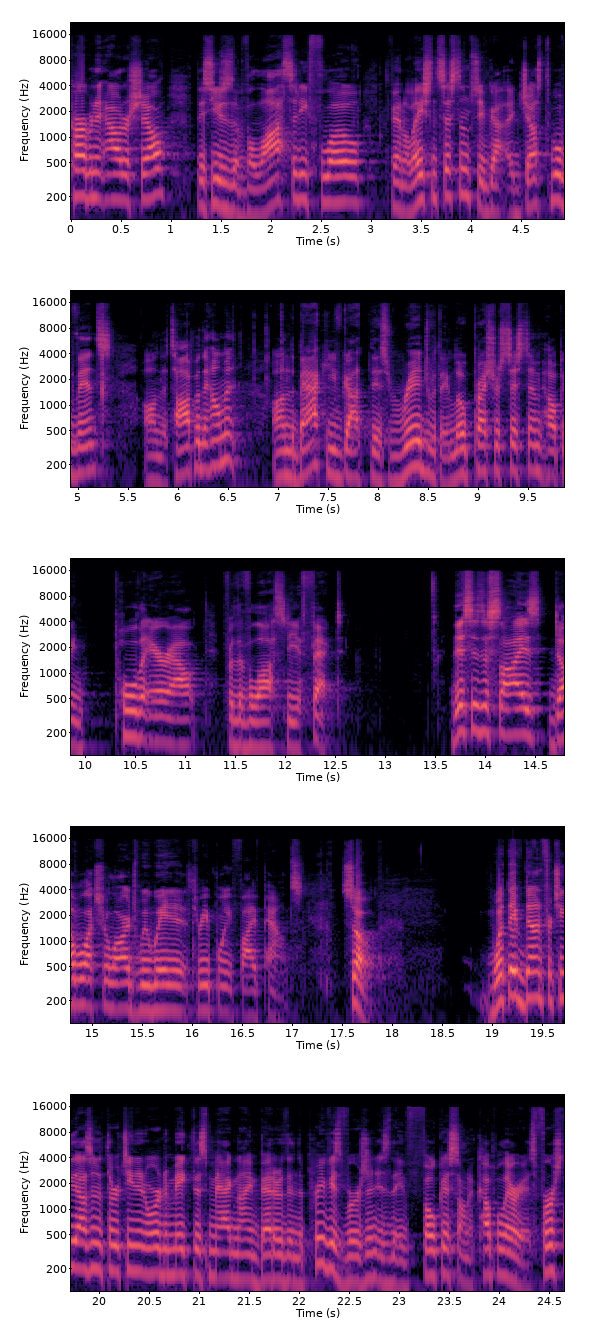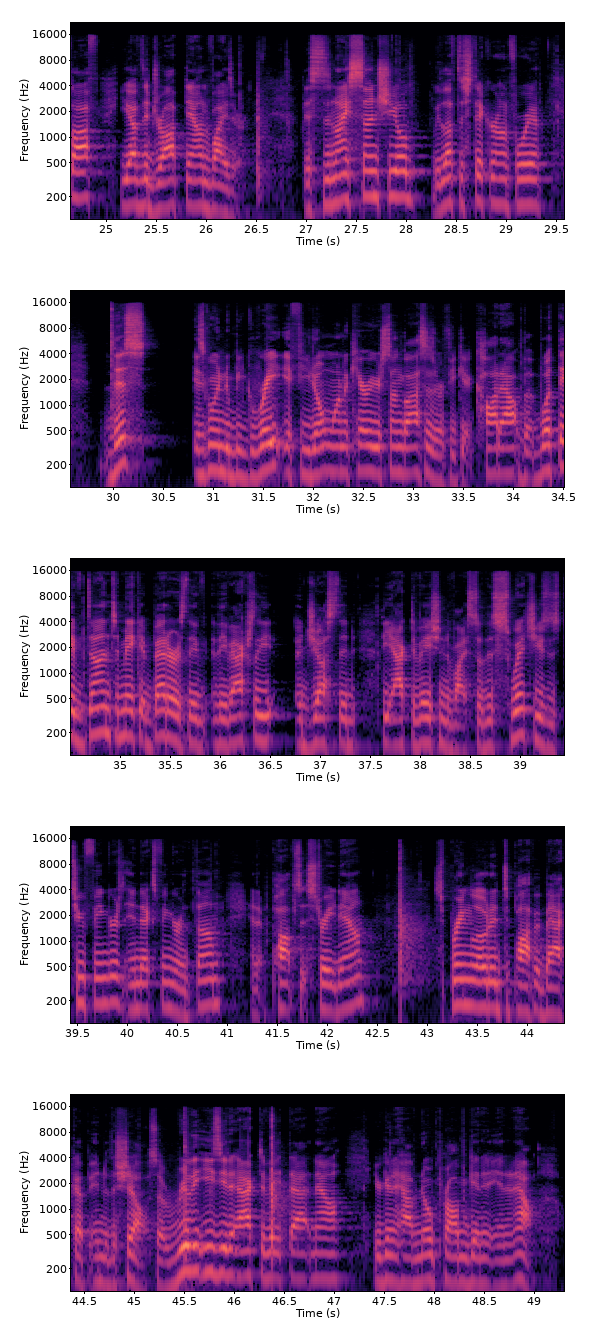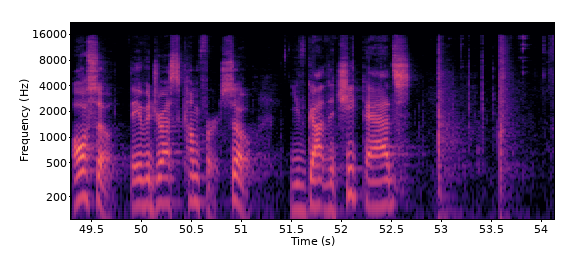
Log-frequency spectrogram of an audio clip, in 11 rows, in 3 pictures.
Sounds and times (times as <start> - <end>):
Speech: 0.0 - 12.7, 13.5 - 17.9, 18.8 - 26.4, 27.0 - 42.5, 43.1 - 52.8.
